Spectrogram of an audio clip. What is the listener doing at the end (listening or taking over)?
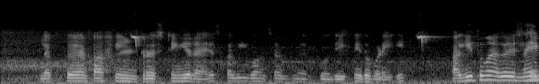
listening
